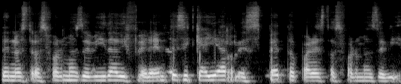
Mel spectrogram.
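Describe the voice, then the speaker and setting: With a dark, mellow tone and medium pitch, a woman speaks at a moderate pace with fairly even intonation. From Ecuadorian Amazon, Kichwa community. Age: 20s. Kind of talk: panel discussion interview.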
